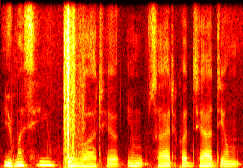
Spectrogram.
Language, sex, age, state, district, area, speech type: Kashmiri, male, 30-45, Jammu and Kashmir, Kupwara, rural, spontaneous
